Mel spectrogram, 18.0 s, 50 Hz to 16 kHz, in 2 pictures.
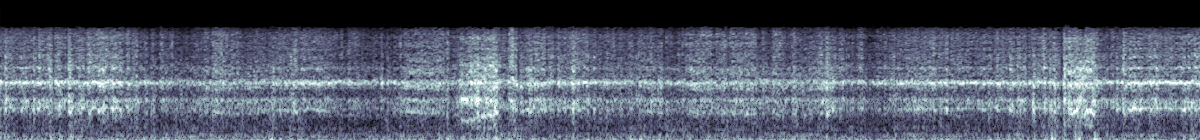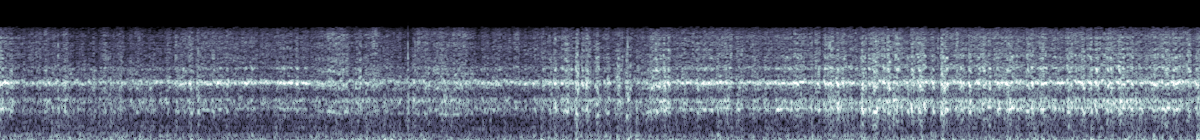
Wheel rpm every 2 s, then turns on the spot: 230, 220, 220, 230, 230, 220, 220, 230, 230.
none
